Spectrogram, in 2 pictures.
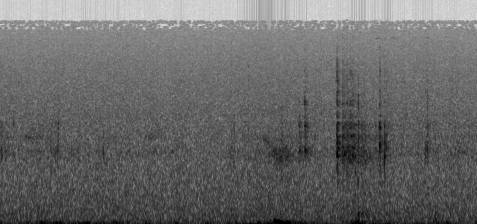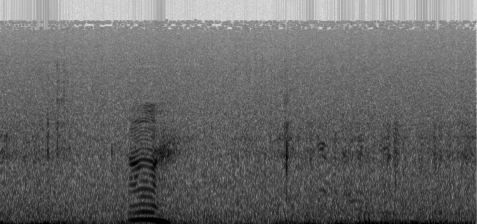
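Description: Bike parts rattle and clack over bumps.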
